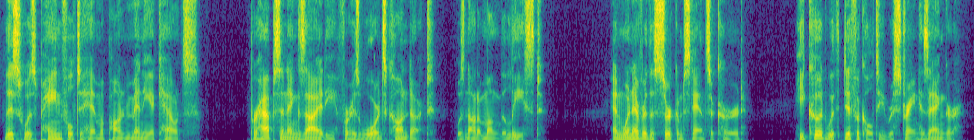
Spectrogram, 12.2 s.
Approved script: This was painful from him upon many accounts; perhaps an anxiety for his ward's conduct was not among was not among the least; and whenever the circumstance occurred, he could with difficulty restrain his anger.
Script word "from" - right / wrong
wrong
